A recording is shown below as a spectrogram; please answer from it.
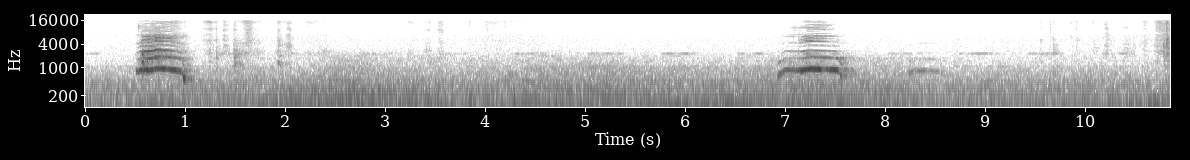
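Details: Rucola, a one-year-old rescued grey-tabby-and-white domestic cat, calling for attention at an owner shut away in a separate room, no background music: two clear arched, harmonic-rich meows about six seconds apart, then a short softer chirp, over a quiet indoor hum.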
